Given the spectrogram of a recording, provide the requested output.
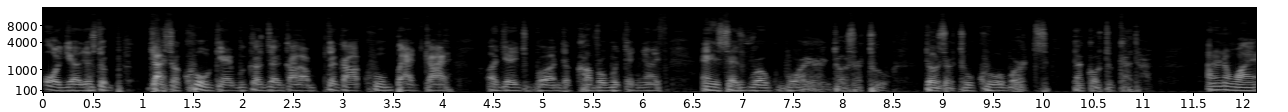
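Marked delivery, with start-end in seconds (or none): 0.0-11.0 low, dim, dopey, gushing puppet monster voice. Mocking how another person would praise a game: Cookie Monster voice. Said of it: "I went Cookie Monster with Andy Pants".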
